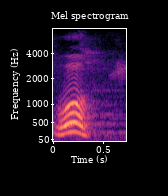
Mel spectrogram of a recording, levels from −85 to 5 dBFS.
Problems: constant background noise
